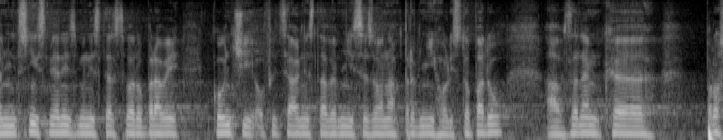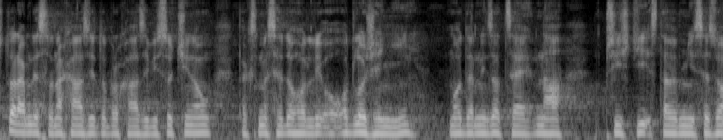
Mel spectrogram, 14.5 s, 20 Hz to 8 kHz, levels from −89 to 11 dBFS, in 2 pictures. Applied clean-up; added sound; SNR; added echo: none; none; none; none.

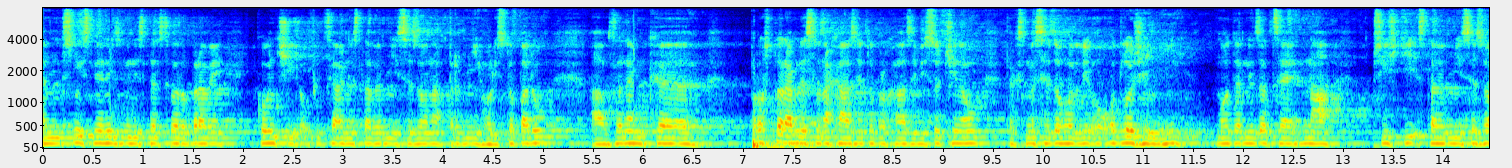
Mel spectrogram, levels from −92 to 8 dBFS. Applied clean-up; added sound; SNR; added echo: neural separator model SepFormer DNS4.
